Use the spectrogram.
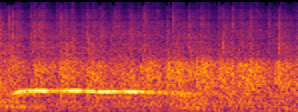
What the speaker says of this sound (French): le notaire Guy Marioguet, que je vous demande d'applaudir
